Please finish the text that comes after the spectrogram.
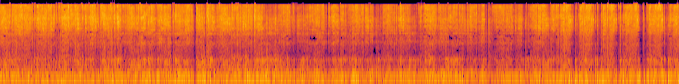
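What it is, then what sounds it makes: Metal mesh microphone grille. Long nails and fingertips on both hands quickly scratch and tap the domed, hollow woven metal mesh grille of a large silver condenser microphone. The result is a steady, dense, low rumbling scrape with rapid short ticks and faint high crackle over it, holding an even level throughout.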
